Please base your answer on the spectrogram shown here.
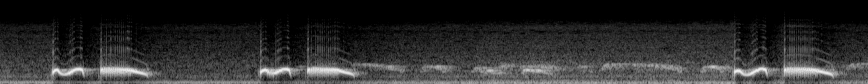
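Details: Decoy spotted dove calling in the 'giọng thổ' voice used to stimulate wild doves: three phrases of a short wobbling coo followed by a drawn-out descending coo, spaced a few seconds apart, soft background cooing from other doves and steady low hum.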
